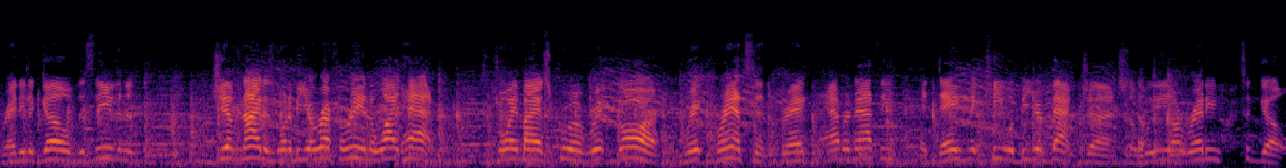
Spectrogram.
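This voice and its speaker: A young man giving relaxed, chatty analysis as color commentator at a high school football game. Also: moderate pace, over music.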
